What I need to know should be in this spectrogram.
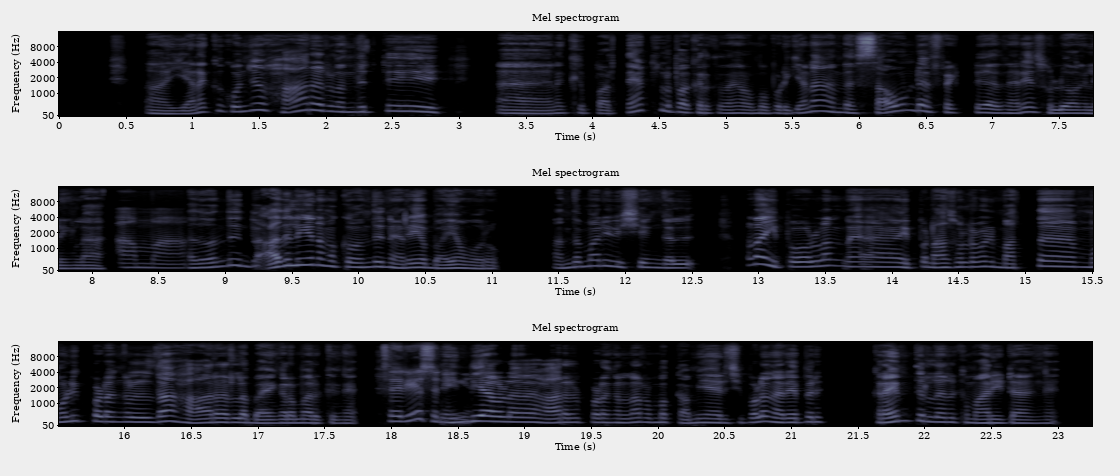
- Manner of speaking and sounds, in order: in English: "ஹாரர்"; in English: "க்ரைம் த்ரில்லர்க்கு"
- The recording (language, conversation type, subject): Tamil, podcast, OTT தளப் படங்கள், வழக்கமான திரையரங்குப் படங்களுடன் ஒப்பிடும்போது, எந்த விதங்களில் அதிக நன்மை தருகின்றன என்று நீங்கள் நினைக்கிறீர்கள்?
